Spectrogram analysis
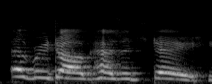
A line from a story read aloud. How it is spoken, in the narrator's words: he shouted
